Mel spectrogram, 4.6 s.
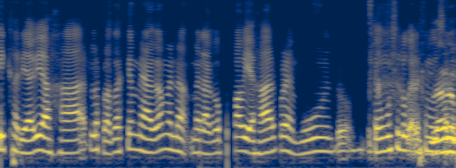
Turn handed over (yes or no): yes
